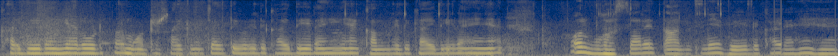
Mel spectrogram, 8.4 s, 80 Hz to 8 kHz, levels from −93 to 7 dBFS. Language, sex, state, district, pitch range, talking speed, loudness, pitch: Hindi, female, Uttarakhand, Tehri Garhwal, 175-195 Hz, 165 wpm, -28 LUFS, 190 Hz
